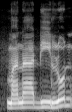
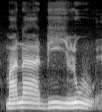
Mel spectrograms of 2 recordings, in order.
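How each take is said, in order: First: The word ends with an n sound. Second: The word ends with a plain vowel. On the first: The speaker calls it wrong. "itu keliru" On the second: The speaker calls it right. "yang benar adalah"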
